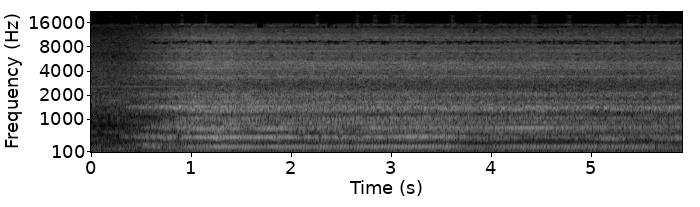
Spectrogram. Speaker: So when you turn this on, we will be able to hear it.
